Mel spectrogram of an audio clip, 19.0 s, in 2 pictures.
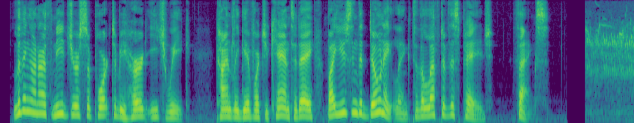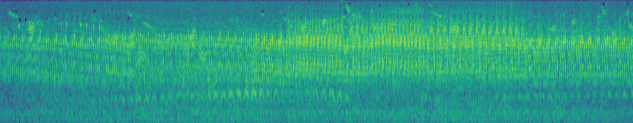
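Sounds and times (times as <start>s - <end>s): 
speech: 0.2s - 9.1s
birds at Teshek Puk Lake during mating season: 8.8s - 18.9s.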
